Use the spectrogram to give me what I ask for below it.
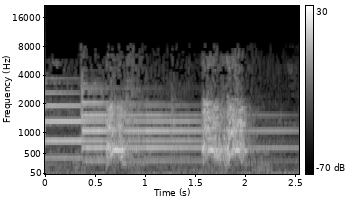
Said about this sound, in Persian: تو باش که یک دفعه می زنگ دروازه را بزنم.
